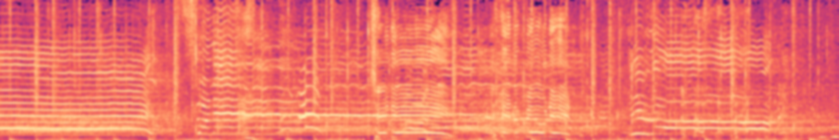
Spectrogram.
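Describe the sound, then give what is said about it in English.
A show audience cheers, shouts and claps for departing guests, a loud, continuous crowd roar laced with high-pitched shrieks and whoops that barely lets up. “Can you guys give a round of applause to our guests?”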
